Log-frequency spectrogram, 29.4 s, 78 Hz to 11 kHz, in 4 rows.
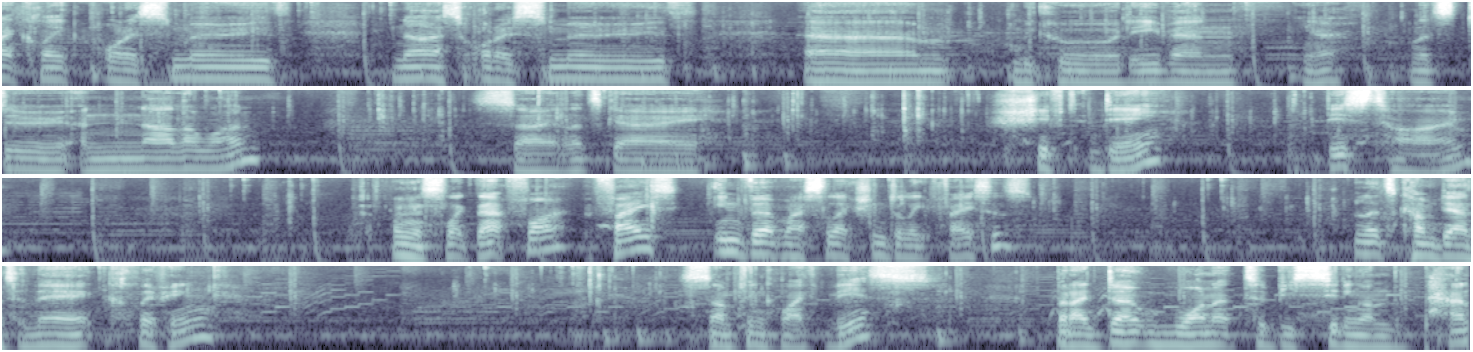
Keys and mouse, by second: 1.2-6.8 drag, 5.7-6.8 middle drag, 5.7-10.7 right drag, 6.8 Tab, 7.9 Tab, 9.2 KP_7, 9.8 z, 11.6 KP_7, 12.1 shift+d, 12.6 Tab, 12.6-15.6 middle drag, 13.3 a, 15.6 click, 15.7 middle click, 15.8 3, 15.9 click, 16.4-22.2 middle drag, 17.1 ctrl+i, 18.1 Delete, 19.1 a, 19.6 g, 22.2 click, 22.6-29.3 middle drag, 22.7 g, 24.3 z.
